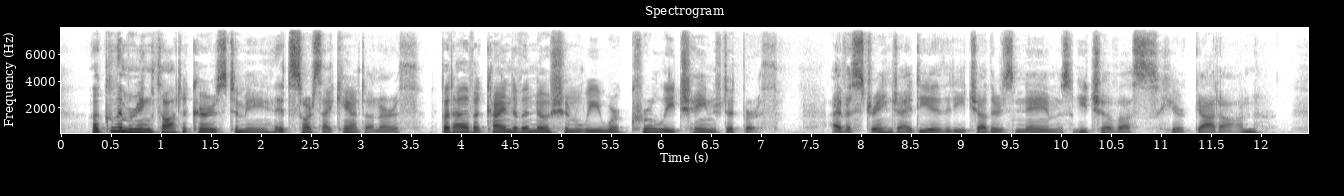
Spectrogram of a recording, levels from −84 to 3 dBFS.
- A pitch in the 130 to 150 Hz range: Yes, medium, 140 Hz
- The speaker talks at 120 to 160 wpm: No, average, 190 wpm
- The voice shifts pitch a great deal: Yes, wide, 7.9 semitones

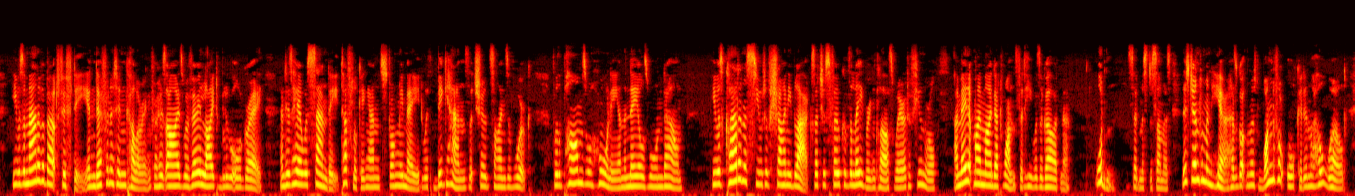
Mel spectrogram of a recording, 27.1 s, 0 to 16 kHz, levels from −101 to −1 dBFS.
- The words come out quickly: Yes, fast, 215 wpm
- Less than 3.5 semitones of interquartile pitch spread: No, average, 4.2 semitones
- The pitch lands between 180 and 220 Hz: Yes, high, 190 Hz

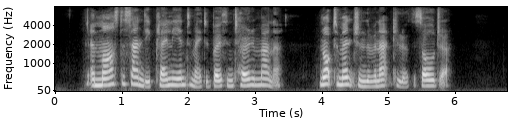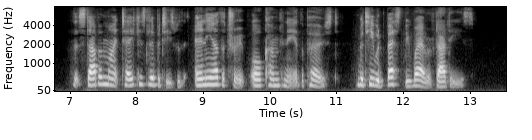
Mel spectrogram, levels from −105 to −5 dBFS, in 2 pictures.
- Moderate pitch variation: Yes, average, 3.3 semitones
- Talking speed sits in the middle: Yes, average, 170 wpm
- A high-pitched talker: Yes, high, 220 Hz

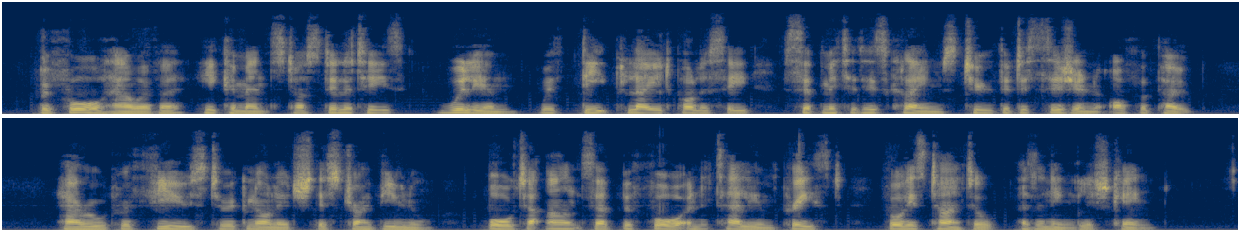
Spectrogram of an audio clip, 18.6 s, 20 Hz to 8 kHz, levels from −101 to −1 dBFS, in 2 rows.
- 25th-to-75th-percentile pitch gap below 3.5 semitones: Yes, average, 2.9 semitones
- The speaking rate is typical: No, slow, 125 wpm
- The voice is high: No, low, 105 Hz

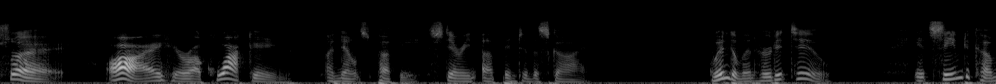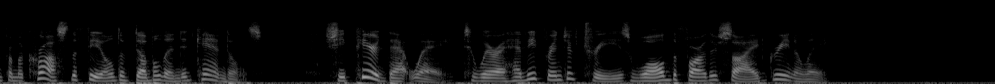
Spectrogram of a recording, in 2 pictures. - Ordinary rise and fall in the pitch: No, wide, 7.0 semitones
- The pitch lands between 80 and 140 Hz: No, medium, 165 Hz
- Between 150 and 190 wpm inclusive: No, slow, 135 wpm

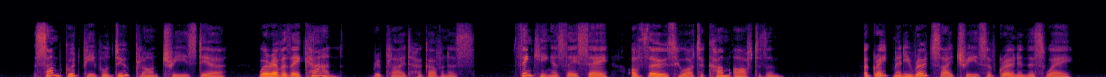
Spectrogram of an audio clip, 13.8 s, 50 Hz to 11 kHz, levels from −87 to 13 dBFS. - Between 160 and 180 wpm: No, average, 150 wpm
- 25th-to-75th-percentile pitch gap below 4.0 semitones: No, average, 5.2 semitones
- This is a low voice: No, medium, 160 Hz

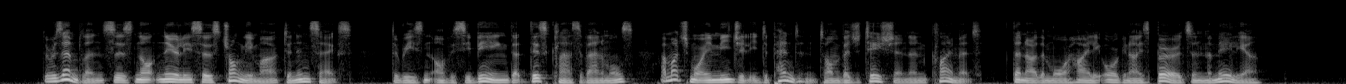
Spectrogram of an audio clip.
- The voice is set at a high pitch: No, very low, 95 Hz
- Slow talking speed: No, average, 165 wpm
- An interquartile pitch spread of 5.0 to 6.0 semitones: Yes, average, 5.3 semitones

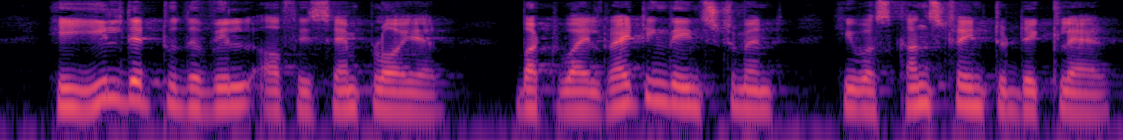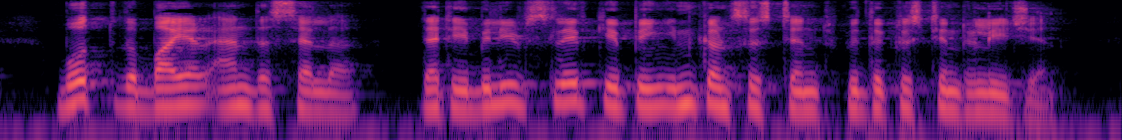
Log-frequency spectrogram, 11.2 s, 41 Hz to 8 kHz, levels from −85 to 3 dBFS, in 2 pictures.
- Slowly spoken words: No, average, 185 wpm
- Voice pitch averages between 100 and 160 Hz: Yes, medium, 140 Hz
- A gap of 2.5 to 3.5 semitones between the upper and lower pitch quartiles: Yes, average, 3.0 semitones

